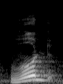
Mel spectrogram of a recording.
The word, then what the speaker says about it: would: वुड, WOULD, उसमें भी L silent होता है, और WOULD, L इज़ म्यूट, नहीं बोला जाता, और बाकी को वुड कहेंगे, डबल ओ शॉर्ट।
